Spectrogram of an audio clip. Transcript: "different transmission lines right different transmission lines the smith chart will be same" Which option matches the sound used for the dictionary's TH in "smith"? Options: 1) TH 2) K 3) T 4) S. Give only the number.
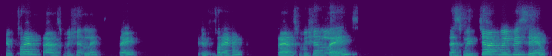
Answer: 3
